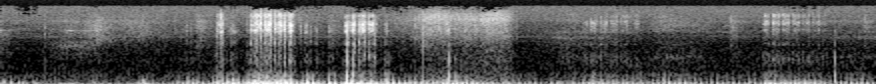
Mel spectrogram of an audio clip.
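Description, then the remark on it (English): A cat named Ripley purrs steadily, a low rumbling vibration that swells and eases with each breath, punctuated by a few soft rustling bursts from movement. “Purring cat.”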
